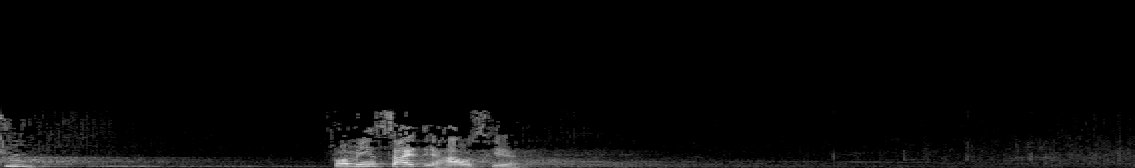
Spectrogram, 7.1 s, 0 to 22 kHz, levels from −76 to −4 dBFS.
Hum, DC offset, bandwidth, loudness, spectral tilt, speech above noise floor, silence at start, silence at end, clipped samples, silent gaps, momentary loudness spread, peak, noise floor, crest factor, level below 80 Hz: none; under 0.1%; 7.6 kHz; -21 LUFS; -2 dB/octave; 37 dB; 0 s; 3.6 s; under 0.1%; none; 28 LU; -2 dBFS; -58 dBFS; 26 dB; -64 dBFS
